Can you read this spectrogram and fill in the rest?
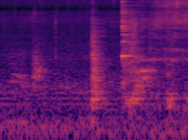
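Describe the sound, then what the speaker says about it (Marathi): Onion-garlic masala with coriander powder, turmeric and chutney roasts in a pan, producing a soft sizzle with a few scraping stirs that grows louder toward the end, close and without speech. "सगळं भाजून घेऊया"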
